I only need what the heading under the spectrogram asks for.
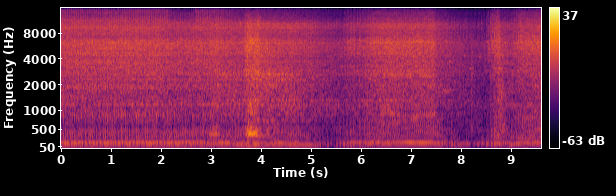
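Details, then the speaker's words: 1977 Honda XL75 single, first start without a carb clean, choke on, throttle bunged up: fairly even thumping with a couple of blips and light clatter; runs pretty good, no smoke, float bowl dribbling. "Well, I'm going to call that a success so far. Little XL75 runs pretty good for not having a carb clean."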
